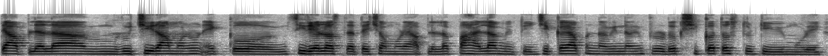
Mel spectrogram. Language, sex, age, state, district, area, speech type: Marathi, female, 30-45, Maharashtra, Wardha, rural, spontaneous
